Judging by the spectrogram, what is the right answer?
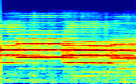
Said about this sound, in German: Das war ein Krankenwagen übrigens.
